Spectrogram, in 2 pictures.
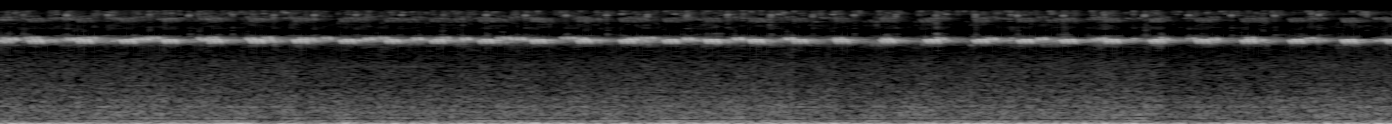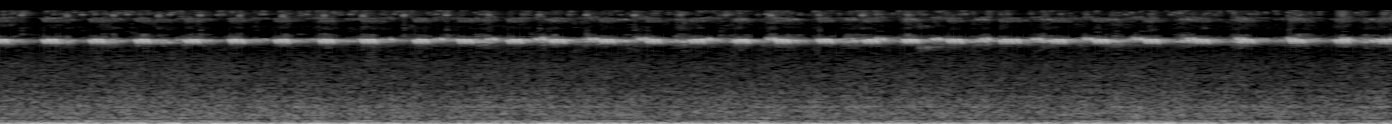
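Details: Crickets chirping as a relaxing nature sound for sleep: a continuous high, pulsing trill made of rapid even chirps running without a break, over a faint low rumble in the background.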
